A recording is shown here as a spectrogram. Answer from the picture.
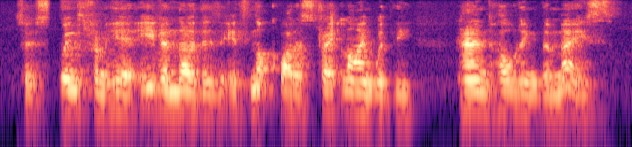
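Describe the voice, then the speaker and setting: Fairly slow, monotone, flat delivery from a man at medium pitch. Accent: British. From London, England. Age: 60s. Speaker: Indian club swinging instructor. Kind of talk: interview answer.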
